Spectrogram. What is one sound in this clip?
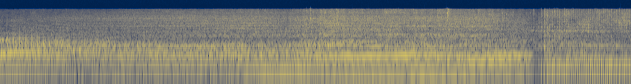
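A race car engine roars and revs as it drives past.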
